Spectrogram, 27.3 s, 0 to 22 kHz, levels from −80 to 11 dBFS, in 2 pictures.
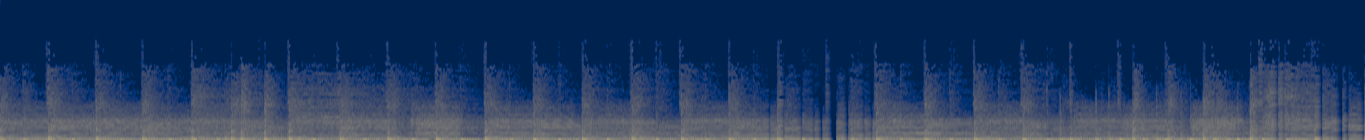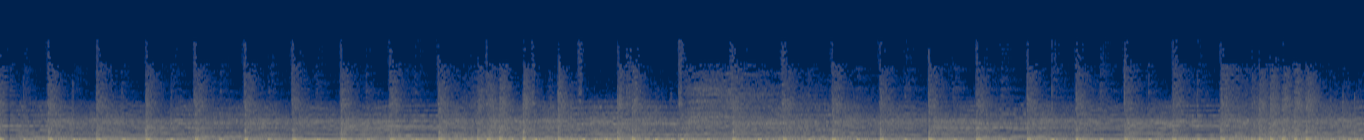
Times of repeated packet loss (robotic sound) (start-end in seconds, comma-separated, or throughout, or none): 7.66-8.84, 12.56-13.82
